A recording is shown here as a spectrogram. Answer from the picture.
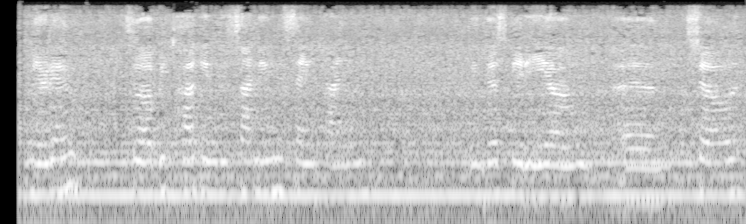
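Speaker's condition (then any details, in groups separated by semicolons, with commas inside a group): Born deaf; congenitally deaf, deaf from birth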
